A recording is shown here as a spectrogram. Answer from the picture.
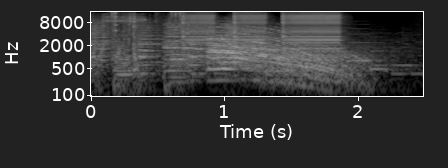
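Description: Electronic arcade-style game music from a carnival booth game, followed by a long electronic sound effect of several tones gliding down in pitch together, which cuts off suddenly just before the end.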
